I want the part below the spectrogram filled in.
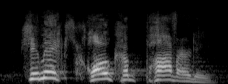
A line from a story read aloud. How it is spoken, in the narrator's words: he said with a sneer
